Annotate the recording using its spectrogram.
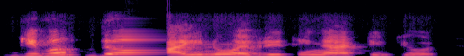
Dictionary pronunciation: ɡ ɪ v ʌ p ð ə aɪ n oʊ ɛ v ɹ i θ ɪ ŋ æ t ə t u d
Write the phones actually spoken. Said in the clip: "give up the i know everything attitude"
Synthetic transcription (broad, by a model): ɡ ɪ v ʌ p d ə aɪ n oʊ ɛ v ɹ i t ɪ ŋ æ t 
